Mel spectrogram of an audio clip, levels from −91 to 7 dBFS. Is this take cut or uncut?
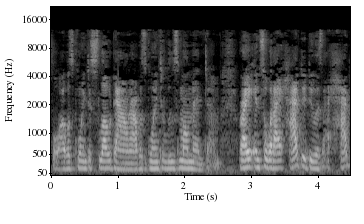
uncut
